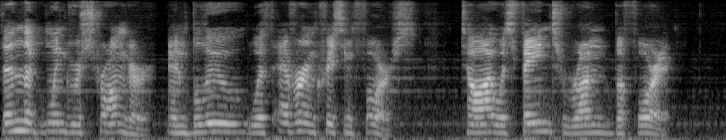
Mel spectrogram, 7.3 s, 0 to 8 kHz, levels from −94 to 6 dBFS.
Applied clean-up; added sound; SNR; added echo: neural separator model SepFormer DNS4.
